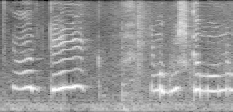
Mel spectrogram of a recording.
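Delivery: gushing party cheer; excited friend. Retold or imitated. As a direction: voice the friends thrilled over the cake. Friends presenting cake excitedly.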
